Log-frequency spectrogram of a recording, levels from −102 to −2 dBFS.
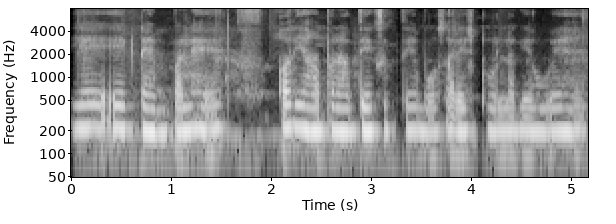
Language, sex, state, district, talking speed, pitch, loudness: Hindi, female, Delhi, New Delhi, 195 wpm, 200 Hz, -21 LUFS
